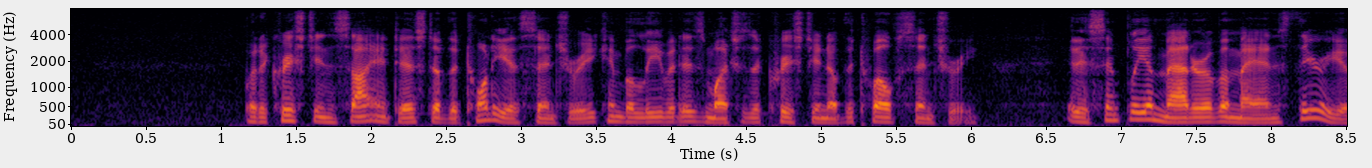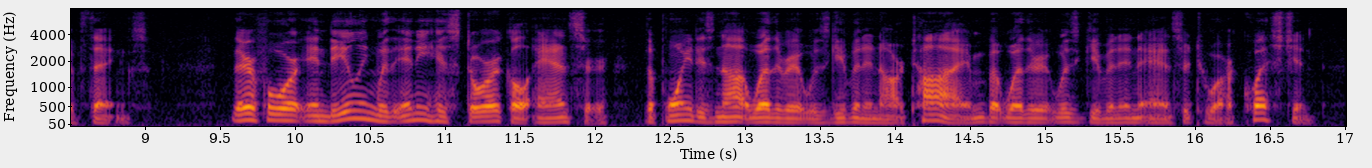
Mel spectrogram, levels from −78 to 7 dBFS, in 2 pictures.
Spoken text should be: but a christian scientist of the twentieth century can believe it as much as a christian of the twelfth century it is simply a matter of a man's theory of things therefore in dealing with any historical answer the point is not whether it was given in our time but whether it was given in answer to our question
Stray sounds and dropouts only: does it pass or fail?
pass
